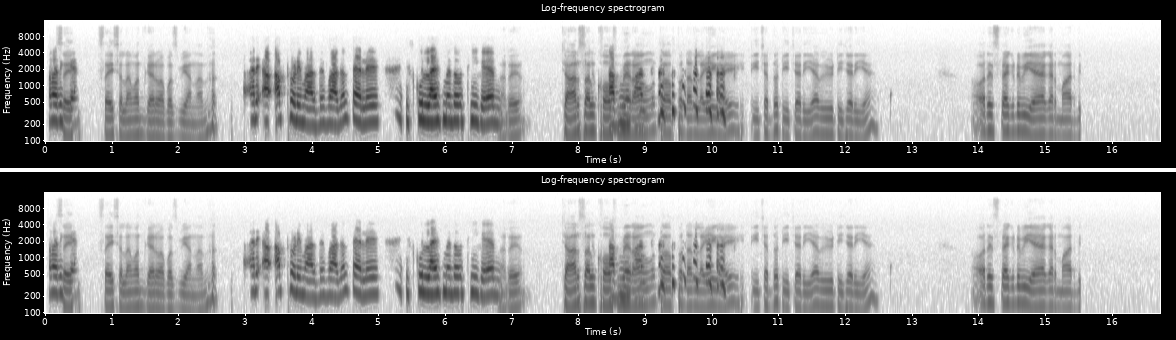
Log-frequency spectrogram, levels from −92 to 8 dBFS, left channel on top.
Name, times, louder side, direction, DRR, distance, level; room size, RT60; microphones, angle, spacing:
voice 1, 0.1-0.5 3.0-6.9 8.4-9.3 9.7-10.2, left 6 dB, 70° left, 0.5 m, -23 dB
voice 2, 0.9-2.6 6.8-7.1 7.8-12.5 13.9-15.5, left 1 dB, 20° left, 5.5 m, -35 dB
head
